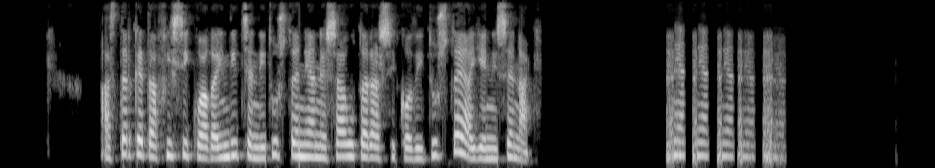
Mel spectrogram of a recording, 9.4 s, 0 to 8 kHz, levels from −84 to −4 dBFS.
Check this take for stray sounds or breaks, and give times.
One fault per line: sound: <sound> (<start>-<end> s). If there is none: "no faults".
sound: laugh (6.7-7.9 s)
